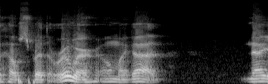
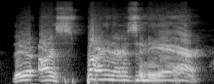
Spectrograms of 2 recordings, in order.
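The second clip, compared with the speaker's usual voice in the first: high, drawn-out panicked-alarm yell; 8 semitones higher, 4 dB louder, slower than usual. Acted. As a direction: yell a slow warning to everyone around. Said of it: "he's just yelling".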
